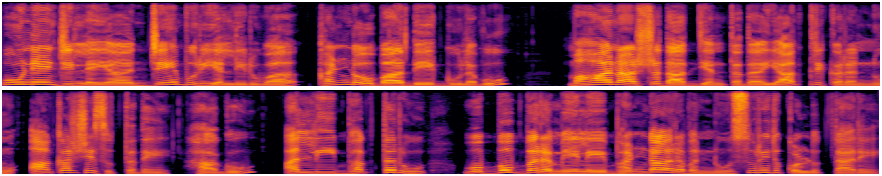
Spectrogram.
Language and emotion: Kannada, neutral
